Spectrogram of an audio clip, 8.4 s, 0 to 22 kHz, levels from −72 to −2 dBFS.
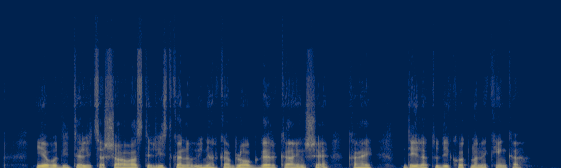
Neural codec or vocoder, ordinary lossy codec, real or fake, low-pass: autoencoder, 48 kHz, 32 numbers a frame, DAC-VAE, trained on Japanese speech; Opus, 16 kbps; fake; 19.8 kHz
